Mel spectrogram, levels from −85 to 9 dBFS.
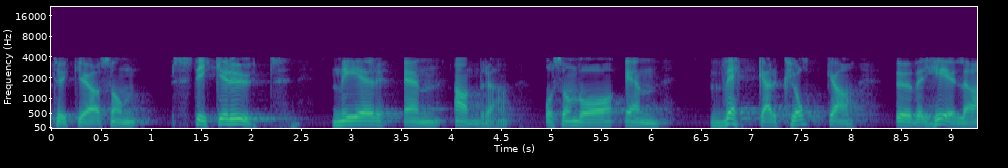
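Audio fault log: Nothing to log for this speech recording, since no faults turn up anywhere in it.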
